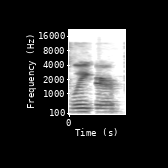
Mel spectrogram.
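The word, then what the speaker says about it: Uyghur: it the you're muslims where they're pronounced weaker but yeah the that's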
